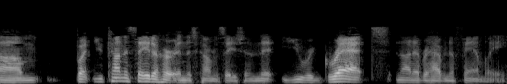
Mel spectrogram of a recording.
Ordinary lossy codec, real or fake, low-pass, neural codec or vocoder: MP3, 24 kbps; fake; 7.2 kHz; codec, 16 kHz, 1.1 kbps, Voila-Tokenizer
